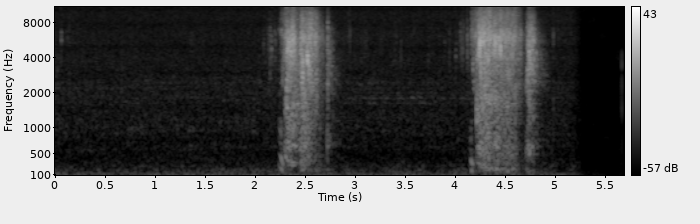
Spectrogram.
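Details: An Italian greyhound sneezing: two sharp, breathy bursts of hissing noise about two seconds apart, over a low steady room hum, ending in near silence.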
